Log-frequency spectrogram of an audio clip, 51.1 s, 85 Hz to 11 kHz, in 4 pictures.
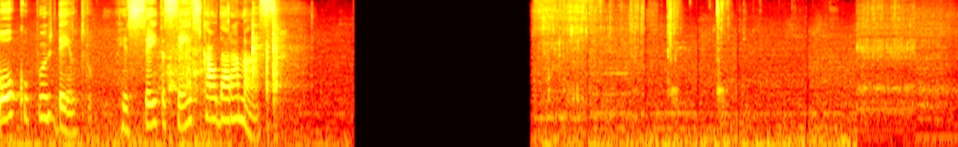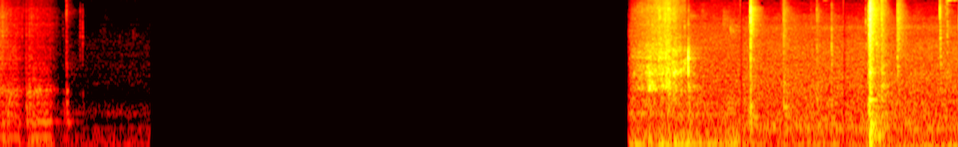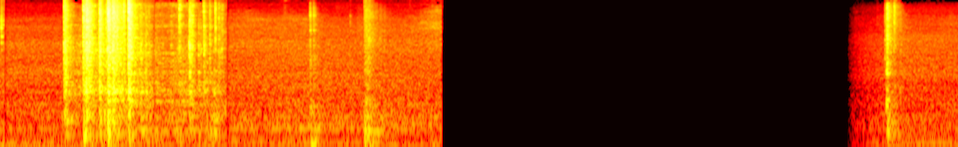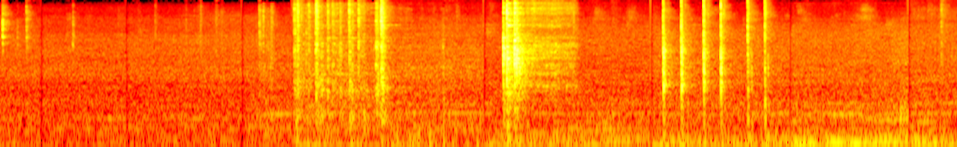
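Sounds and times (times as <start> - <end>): metal tin scraping clatter: 2.1 - 2.9.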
